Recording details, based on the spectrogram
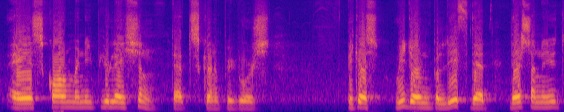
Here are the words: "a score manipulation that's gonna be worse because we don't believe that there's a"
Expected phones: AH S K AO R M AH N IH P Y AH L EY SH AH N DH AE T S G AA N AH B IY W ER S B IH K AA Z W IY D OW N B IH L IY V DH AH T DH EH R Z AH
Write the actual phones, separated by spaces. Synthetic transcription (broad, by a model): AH S K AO L M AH N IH P Y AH L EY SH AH N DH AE T S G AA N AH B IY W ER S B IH K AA S W IY D OW N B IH L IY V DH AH T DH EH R S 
